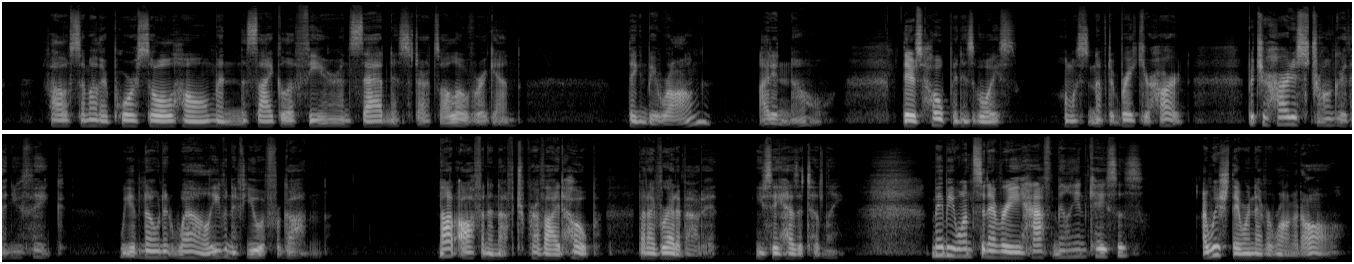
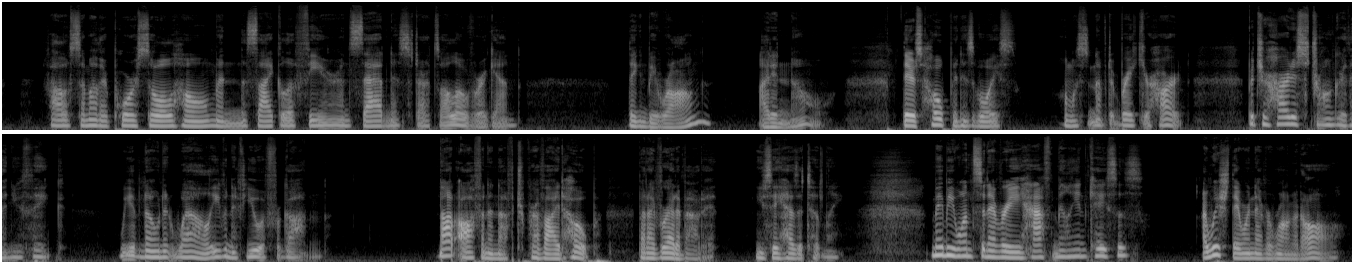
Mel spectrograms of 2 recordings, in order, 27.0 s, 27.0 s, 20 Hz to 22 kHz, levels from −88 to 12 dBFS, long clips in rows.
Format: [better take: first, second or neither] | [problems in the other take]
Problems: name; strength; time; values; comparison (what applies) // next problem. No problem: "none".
second | thin; somewhat; fading below 300 Hz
